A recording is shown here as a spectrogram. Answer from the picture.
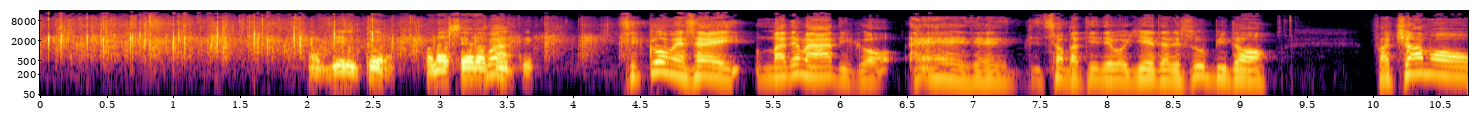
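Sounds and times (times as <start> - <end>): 
audience applause: 0.0 - 4.4
speech: 2.0 - 9.3, 10.0 - 10.6.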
